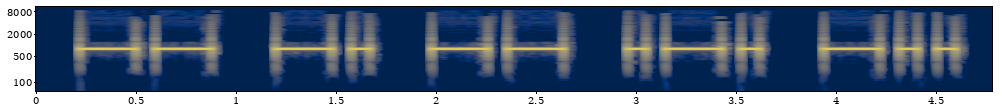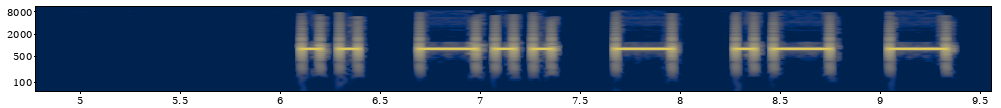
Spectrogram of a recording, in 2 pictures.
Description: Morse code, heard as a keyed tone, about 13 wpm, 800 Hz. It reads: MNMRD IDTAT
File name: CW / DET / 1 3 1500C S A 12wpm 2905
